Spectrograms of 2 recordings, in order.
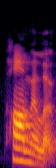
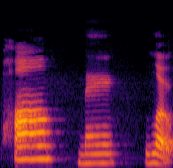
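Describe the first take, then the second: First: Said in the usual way. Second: pomelo split very slowly as "po... me... lo"; syllable by syllable. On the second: Shown as a demonstration. Teacher modelling a new word for learners, syllable by syllable. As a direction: stretch each syllable of pomelo with pauses between.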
